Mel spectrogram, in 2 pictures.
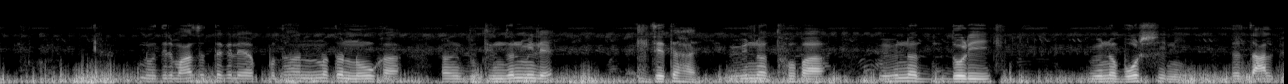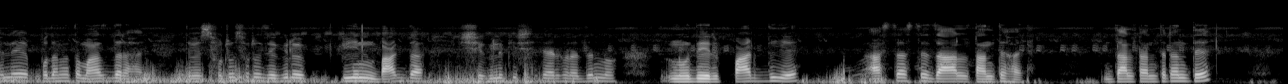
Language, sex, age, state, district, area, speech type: Bengali, male, 18-30, West Bengal, Birbhum, urban, spontaneous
